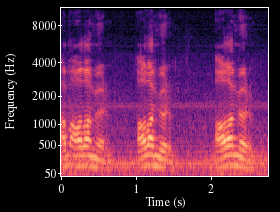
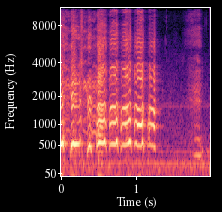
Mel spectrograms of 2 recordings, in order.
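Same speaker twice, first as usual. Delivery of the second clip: long, high, loud shriek of laughter; scream-laugh in panic; piercing nervous cackle; hysterical laughter; 11 dB louder than usual. Real, not acted. Panic at going deep.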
